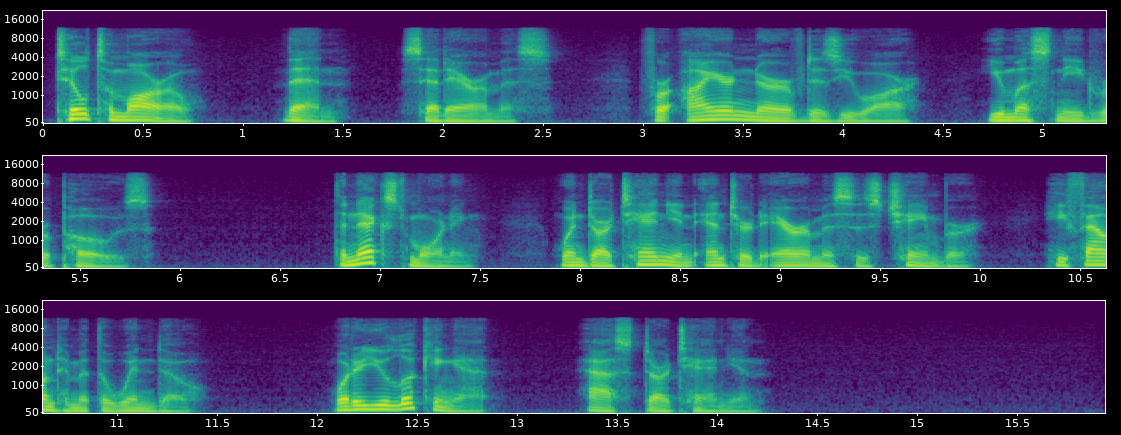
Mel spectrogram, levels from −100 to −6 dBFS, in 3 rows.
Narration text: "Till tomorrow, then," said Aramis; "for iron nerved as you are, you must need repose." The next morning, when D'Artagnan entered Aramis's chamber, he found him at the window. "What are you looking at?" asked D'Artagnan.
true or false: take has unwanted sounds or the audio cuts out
false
